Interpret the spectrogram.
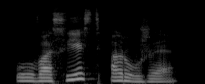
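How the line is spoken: Plain. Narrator (Russian): спросил Белозеров

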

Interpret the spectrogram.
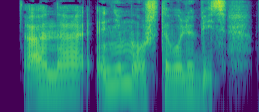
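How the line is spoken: Muttering, self-persuading. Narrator (Russian): пробормотал король, будто бы стараясь убедить в этом самого себя

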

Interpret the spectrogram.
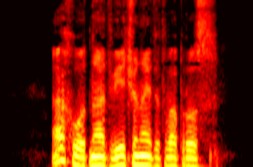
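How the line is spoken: Plain. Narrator (Russian): сказал капитан Немо

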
